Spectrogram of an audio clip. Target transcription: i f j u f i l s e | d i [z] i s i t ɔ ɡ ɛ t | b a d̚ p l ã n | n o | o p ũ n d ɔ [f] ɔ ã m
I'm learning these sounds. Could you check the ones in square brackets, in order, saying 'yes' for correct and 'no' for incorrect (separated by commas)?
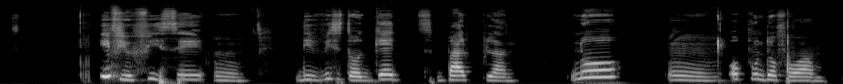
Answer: no, yes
